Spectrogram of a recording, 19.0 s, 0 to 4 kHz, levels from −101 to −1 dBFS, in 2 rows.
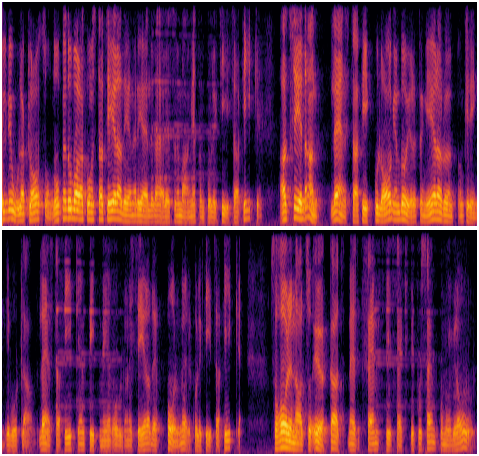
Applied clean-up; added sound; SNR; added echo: neural mask model DeepFilterNet 3.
